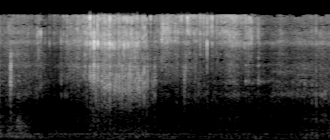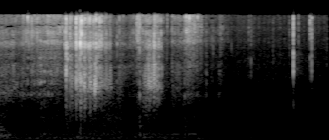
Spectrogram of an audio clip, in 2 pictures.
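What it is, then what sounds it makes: Dry soap shavings. A bare hand scoops, presses and crushes a heap of thin, brittle, dry white soap shavings on a countertop, squeezing them between the fingers and palm. Dense, bright crunching and crackling comes in several surges, the loudest around the first and fourth seconds. It fades to sparse, sharp crackles at the end.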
